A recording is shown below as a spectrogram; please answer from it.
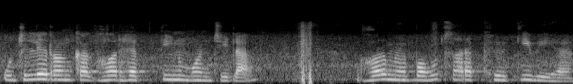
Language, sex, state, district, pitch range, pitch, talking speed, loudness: Hindi, male, Bihar, West Champaran, 200-215 Hz, 205 Hz, 145 wpm, -17 LUFS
